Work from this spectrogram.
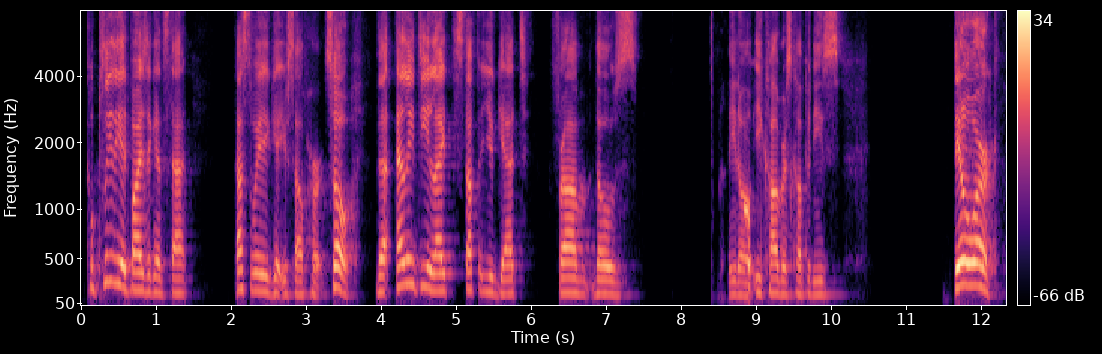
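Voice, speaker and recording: A man's voice: a little high, expressive, normal speed, long pauses. A young man who studied dentistry, hosting a casual podcast and giving blunt, opinionated advice with frequent "okay?" check-ins. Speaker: podcast host, dental professional. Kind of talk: casual educational podcast talk.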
